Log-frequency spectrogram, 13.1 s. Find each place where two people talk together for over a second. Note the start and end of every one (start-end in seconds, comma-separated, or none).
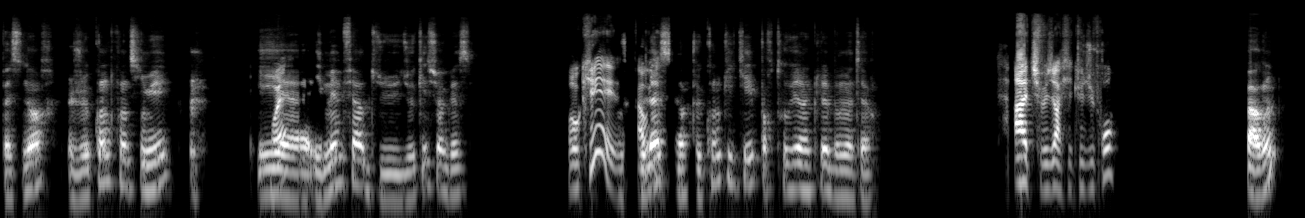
none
